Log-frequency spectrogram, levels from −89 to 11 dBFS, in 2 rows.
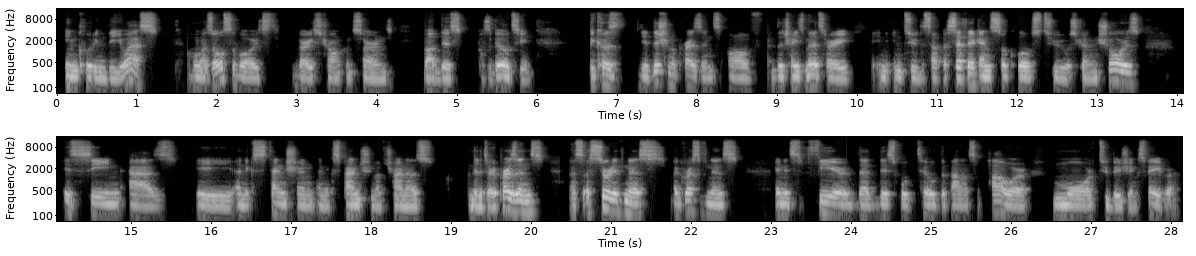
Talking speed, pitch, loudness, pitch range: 130 wpm, 100 Hz, -21 LUFS, 90-130 Hz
